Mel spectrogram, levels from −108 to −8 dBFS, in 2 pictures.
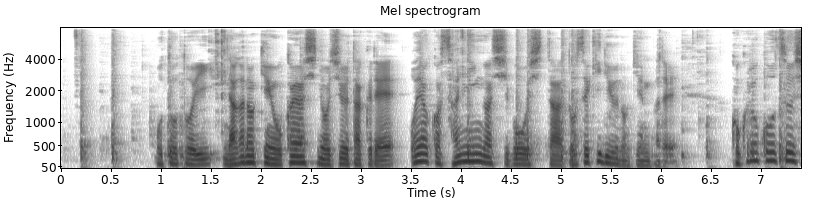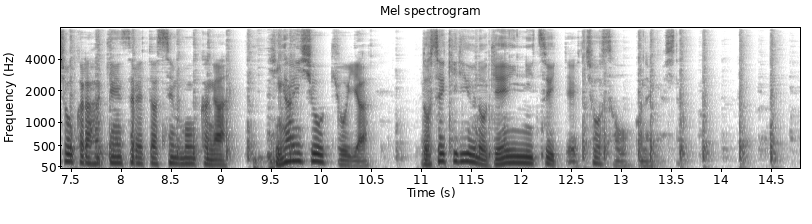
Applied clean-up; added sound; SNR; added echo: classical method log-MMSE.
